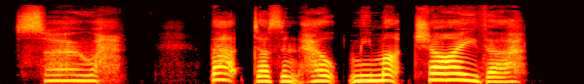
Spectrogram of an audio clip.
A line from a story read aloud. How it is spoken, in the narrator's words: said sadly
